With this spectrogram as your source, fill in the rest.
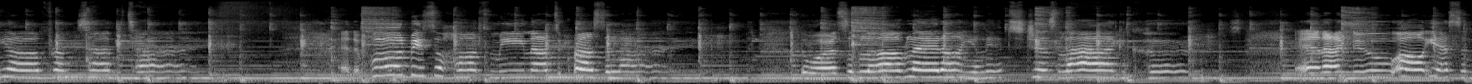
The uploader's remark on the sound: Recorded with my phone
